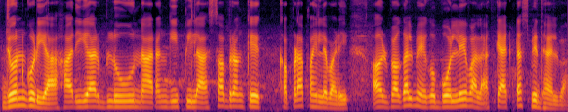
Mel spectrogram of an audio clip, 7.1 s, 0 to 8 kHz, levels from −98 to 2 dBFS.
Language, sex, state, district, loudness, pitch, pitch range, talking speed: Bhojpuri, male, Bihar, Muzaffarpur, -16 LUFS, 150 Hz, 145-165 Hz, 175 wpm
